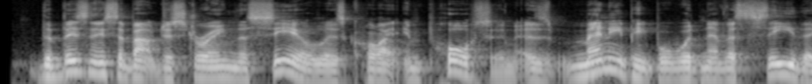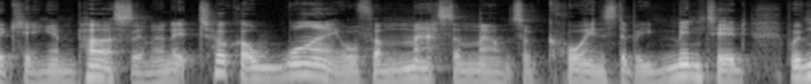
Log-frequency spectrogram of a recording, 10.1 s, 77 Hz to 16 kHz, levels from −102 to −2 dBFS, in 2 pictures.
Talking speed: 195 wpm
